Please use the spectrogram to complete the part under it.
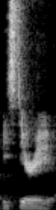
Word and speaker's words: bestiary: Typically, you don't talk about a bestiary of real animals very much. But anyway, but beast is not spelled like the word beast. It's spelled like best.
